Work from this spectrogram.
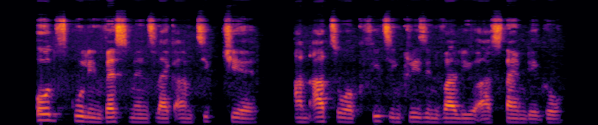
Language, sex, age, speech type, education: Nigerian Pidgin, male, 15-29, spontaneous, tertiary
